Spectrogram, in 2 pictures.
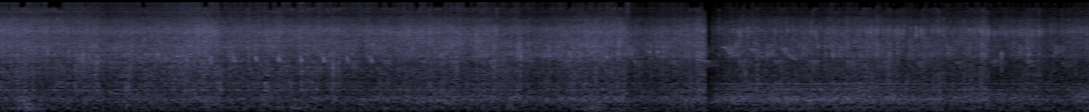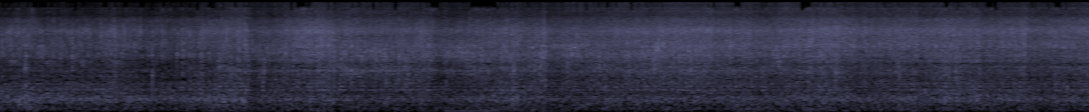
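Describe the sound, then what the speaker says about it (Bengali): Pointed gourd and potato pieces fry together in hot oil with a dense, steady hissing sizzle, faint but continuous throughout, with an occasional light knock and no talking. "সামান্য নুন দিয়ে আমি পটলগুলো ভেজে নেব পটল আর আলু একসাথেই ভেজে নেবো"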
